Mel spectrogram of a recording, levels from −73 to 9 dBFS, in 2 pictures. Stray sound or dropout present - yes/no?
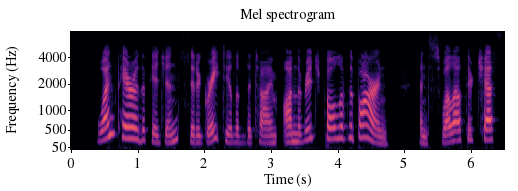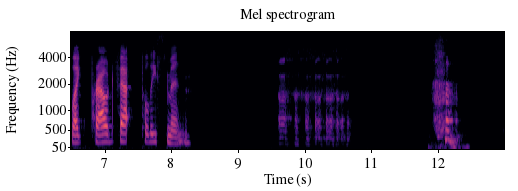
yes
